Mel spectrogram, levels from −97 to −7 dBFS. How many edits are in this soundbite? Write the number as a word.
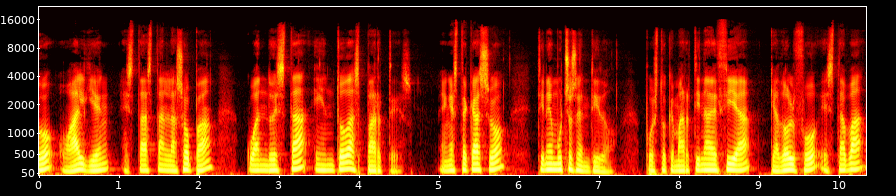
zero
